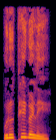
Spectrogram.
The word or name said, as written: ವಾರತೆಕೇಳು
